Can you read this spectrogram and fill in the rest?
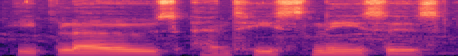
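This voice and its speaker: A man reading a children's bedtime picture book aloud in a slow, sing-song storytelling manner. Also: fairly low pitch, fairly even intonation, dark tone. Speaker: story reader.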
